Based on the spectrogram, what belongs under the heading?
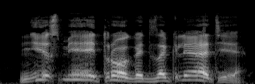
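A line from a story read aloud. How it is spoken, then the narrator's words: Furious hiss. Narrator (Russian): Разъяренно прошипел учитель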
